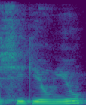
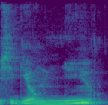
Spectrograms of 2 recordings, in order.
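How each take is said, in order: First: No n sound is added before the last syllable. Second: An n sound is added before the last syllable. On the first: The speaker calls it wrong. "이게 아니고" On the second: The speaker calls it right. "이런 식으로 니은 첨가됐죠"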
